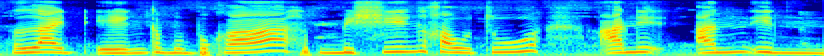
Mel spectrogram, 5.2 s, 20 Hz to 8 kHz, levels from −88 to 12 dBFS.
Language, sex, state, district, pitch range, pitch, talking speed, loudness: Mizo, female, Mizoram, Aizawl, 215-250 Hz, 230 Hz, 150 wpm, -16 LUFS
